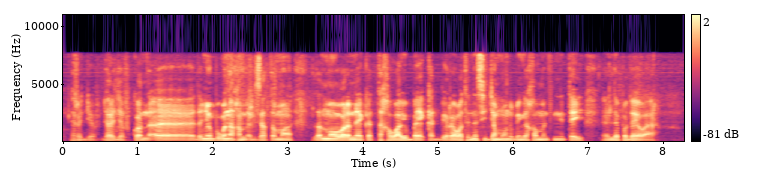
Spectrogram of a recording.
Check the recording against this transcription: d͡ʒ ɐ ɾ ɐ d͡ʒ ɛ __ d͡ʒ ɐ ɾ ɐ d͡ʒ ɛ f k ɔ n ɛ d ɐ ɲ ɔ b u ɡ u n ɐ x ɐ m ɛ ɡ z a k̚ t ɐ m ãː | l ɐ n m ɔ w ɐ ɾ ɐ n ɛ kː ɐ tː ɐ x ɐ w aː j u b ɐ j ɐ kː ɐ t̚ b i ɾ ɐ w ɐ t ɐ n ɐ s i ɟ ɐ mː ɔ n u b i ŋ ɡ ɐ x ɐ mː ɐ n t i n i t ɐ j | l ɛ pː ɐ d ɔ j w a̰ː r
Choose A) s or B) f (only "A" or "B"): B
